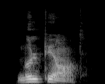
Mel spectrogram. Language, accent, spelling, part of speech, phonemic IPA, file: French, France, boule puante, noun, /bul pɥɑ̃t/, LL-Q150 (fra)-boule puante.wav
- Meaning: stinkbomb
